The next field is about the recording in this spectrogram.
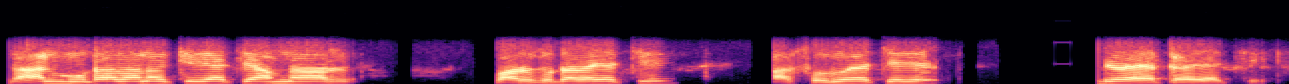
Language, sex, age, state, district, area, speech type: Bengali, male, 45-60, West Bengal, Darjeeling, rural, conversation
